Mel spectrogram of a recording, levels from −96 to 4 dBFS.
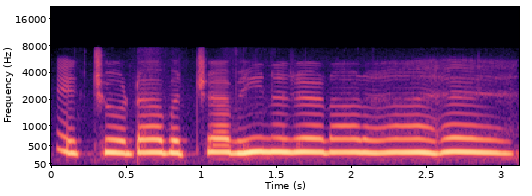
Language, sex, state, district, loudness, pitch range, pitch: Hindi, female, Bihar, Patna, -9 LUFS, 320-335 Hz, 330 Hz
